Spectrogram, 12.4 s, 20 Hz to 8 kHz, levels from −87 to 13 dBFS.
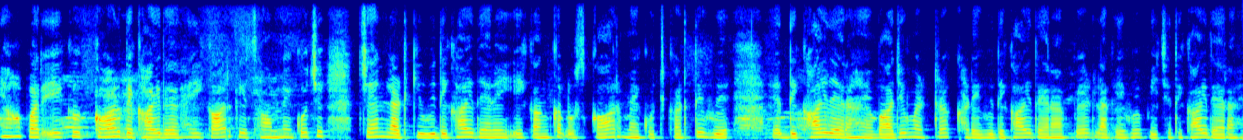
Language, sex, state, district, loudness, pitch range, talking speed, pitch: Hindi, female, Rajasthan, Nagaur, -21 LUFS, 195-225 Hz, 210 wpm, 210 Hz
